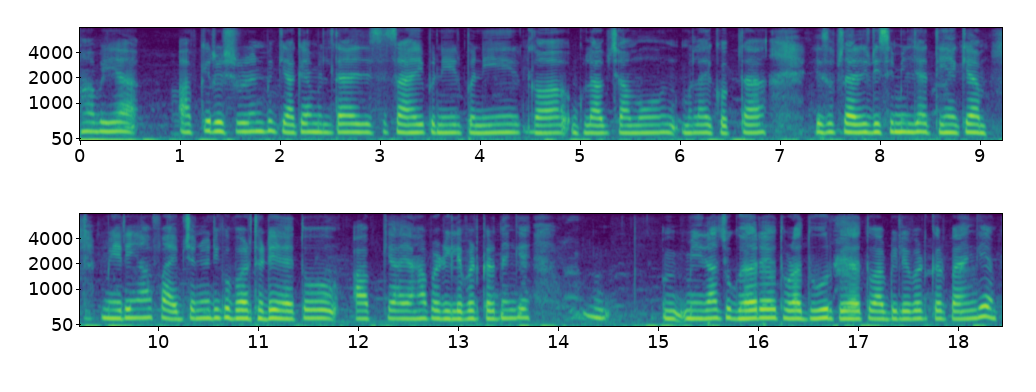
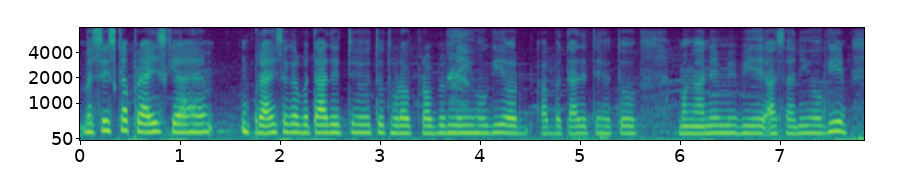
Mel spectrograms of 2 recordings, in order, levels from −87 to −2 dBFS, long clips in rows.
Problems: none marked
